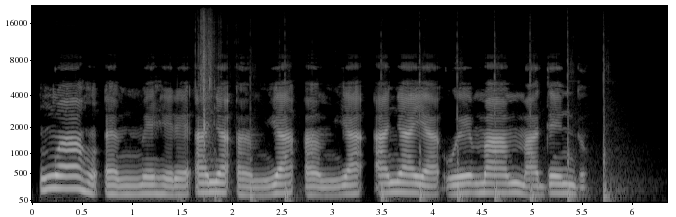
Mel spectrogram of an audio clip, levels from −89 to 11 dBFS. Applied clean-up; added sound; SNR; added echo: none; Crushing + Hammer; 17 dB; none.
